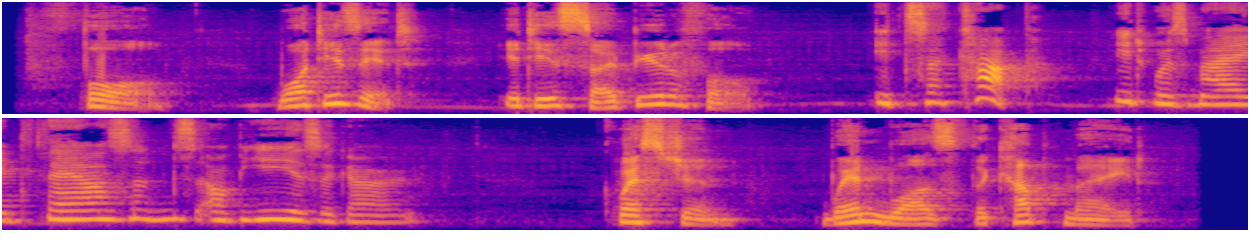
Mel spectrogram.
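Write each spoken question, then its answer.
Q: When was the cup made?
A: Thousands of years ago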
